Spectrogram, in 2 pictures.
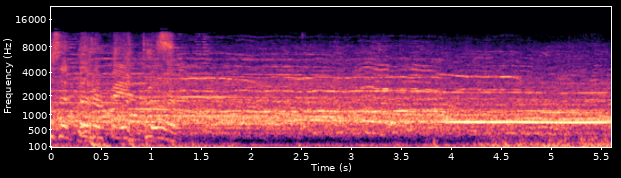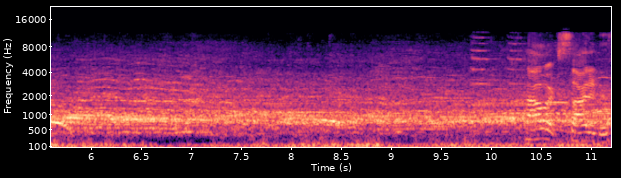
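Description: A huge street crowd at a basketball team's victory parade cheers and roars continuously, with whistles and horn-like tones drifting through, while a commentator talks over the steady din.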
